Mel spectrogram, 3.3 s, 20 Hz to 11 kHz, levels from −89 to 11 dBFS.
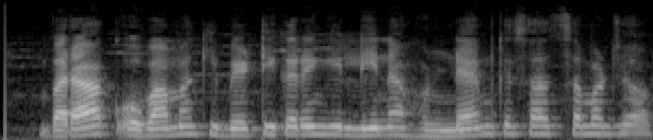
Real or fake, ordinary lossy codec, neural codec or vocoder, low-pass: real; Opus, 64 kbps; none; 9.9 kHz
